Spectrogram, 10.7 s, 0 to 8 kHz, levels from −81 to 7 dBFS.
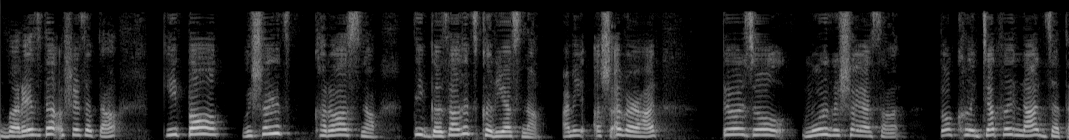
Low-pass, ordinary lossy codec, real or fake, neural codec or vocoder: none; none; fake; codec, 16 kHz, 1.1 kbps, Voila-Tokenizer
